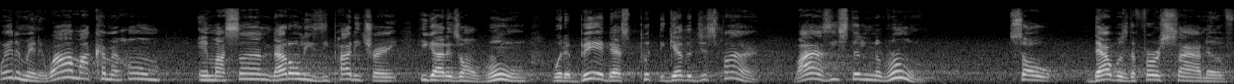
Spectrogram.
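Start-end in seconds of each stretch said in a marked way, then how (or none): none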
